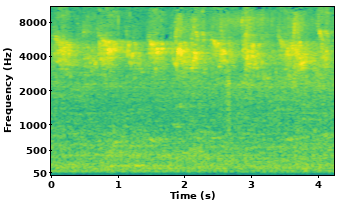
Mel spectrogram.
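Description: Birds chirping in short, repeated calls, about one or two a second, some falling in pitch, over a steady outdoor background hum.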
